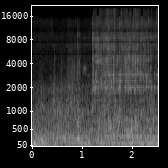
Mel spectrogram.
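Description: Water is poured steadily into a container in a car converted for sleeping, a continuous close splashing fill that brightens partway through, alone without talk.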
